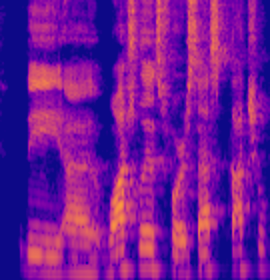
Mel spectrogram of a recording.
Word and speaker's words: Saskatchewan: Eddie Lee is on the uh watch list for Saskatchew, how do you pronounce that guy? Saskatchewan, whatever.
